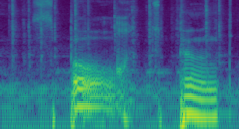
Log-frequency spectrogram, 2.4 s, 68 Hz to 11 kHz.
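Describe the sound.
Scattered light clicks of typing on a polished computer keyboard, entering the web address 888sport.se, a few quick keystrokes spread irregularly, interrupted by two loud voiced vocal bursts.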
